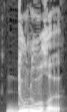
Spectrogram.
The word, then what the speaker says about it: douloureux: Douloureux, remember, final X not pronounced, so you get this OU together, ou, douloureux, douloureux.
